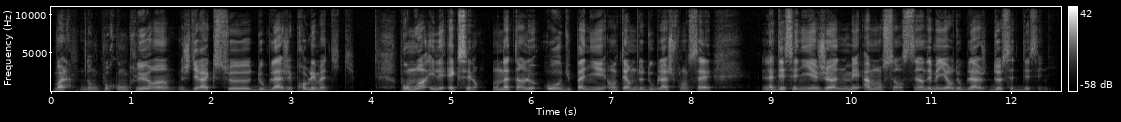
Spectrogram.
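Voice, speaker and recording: Man, host, scripted commentary, emphatic, speaks directly to listeners, animated intonation. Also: medium pitch, moderate pace.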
